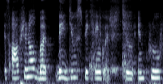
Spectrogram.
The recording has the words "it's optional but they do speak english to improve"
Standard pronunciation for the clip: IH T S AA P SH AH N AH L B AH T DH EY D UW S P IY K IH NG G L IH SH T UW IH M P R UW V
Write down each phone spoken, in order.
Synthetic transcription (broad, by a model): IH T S AA P SH AH N AH L B AH T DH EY D UW S P IY K IH NG G L IH SH T UW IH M P R UW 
